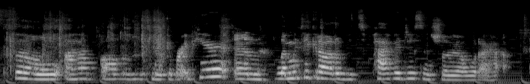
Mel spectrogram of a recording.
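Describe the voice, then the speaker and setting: Over music in the background, a woman talks at a very fast pace and a high pitch with ordinary pitch variation. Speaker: beauty vlogger. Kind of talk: casual talk to camera. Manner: chatty, casual.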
